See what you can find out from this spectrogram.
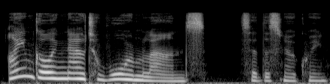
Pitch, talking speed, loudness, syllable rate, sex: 220 Hz, 200 wpm, -16 LUFS, 3.9 syllables/s, female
